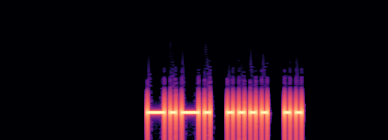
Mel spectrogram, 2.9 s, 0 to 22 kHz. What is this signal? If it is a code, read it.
Morse code, heard as a keyed tone, about 28 wpm, 700 Hz. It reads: CHI
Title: Top Three Letter Combinations in Words 28wpm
